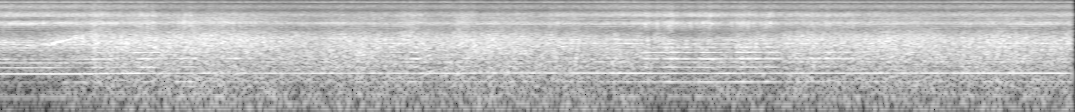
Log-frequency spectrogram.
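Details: Model plane in flight: steady propeller drone with rough buzzing rattle when climbing or hard banking, like elastic bands vibrating; owner suspects wing lifting from fuselage, wings not visibly flexing; source unconfirmed.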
